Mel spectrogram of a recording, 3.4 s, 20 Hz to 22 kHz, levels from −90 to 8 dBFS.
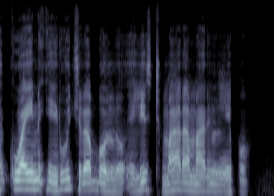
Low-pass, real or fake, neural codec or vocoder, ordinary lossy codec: none; fake; codec, 44.1 kHz, 1.7 kbps, Pupu-Codec; none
